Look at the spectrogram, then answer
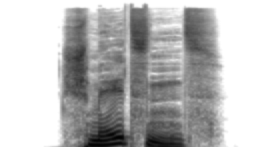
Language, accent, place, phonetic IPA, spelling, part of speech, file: German, Germany, Berlin, [ˈʃmɛlt͡sn̩s], Schmelzens, noun, De-Schmelzens.ogg
- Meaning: genitive of Schmelzen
